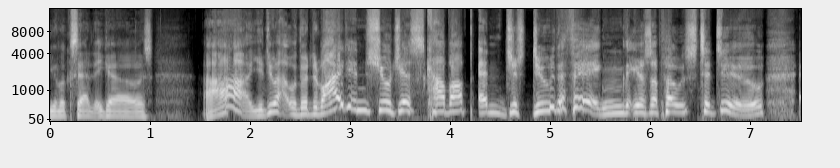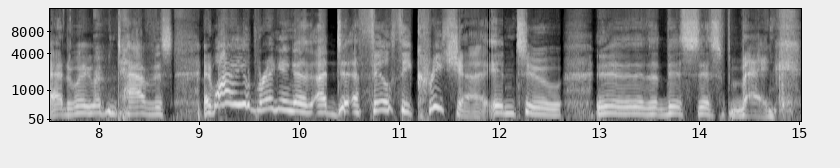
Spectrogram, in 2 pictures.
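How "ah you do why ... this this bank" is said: indignant put-on voice, higher and slower. A bank vault clerk scolds visitors who bring a keystone, indignant bank clerk voice. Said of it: "Let's dial it back there".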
